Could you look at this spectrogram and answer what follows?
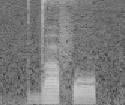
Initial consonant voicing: voiced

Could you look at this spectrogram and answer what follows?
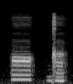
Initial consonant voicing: voiced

